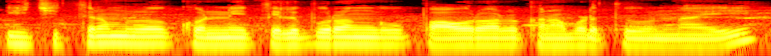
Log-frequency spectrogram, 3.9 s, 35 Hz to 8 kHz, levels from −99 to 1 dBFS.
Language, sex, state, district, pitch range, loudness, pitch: Telugu, male, Telangana, Hyderabad, 100-115 Hz, -17 LUFS, 105 Hz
